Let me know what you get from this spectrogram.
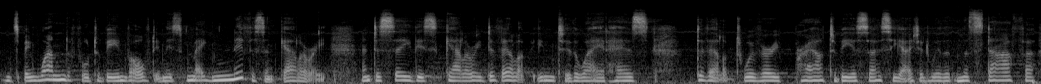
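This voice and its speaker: A woman's voice: lowish voice, mellow. An older woman with an Australian accent answering interview questions off the cuff, hesitating and repeating words as she finds her phrasing. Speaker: support group president and interviewee. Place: large indoor gallery. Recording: echoey hall with clear background noise.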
